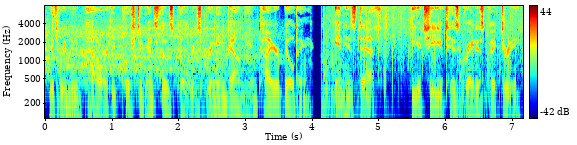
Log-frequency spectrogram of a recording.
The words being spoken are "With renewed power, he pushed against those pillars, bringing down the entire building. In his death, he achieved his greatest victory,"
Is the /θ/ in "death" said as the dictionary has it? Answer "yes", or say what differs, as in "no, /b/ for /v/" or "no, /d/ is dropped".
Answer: yes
